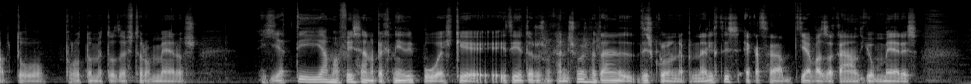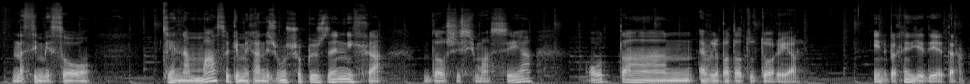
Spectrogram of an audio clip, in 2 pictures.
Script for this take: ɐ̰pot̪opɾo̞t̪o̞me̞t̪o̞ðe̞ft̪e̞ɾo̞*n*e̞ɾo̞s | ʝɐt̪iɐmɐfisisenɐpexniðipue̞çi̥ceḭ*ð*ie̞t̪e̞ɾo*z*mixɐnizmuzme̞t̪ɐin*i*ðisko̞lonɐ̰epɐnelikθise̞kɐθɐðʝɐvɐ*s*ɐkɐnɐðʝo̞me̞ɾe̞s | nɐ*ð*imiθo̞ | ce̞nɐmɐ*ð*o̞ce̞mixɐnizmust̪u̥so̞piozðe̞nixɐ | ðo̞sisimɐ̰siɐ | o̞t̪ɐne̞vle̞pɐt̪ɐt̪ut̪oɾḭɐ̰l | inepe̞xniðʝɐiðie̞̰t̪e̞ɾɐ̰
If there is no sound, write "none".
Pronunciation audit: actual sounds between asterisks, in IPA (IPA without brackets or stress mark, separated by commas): m, ð, z, e, z, θ, θ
